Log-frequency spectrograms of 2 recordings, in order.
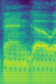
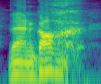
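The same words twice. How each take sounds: First: The name is said with an American pronunciation. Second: The name is said imitating a Dutch pronunciation. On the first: The speaker calls it wrong. "if you are Dutch, you don't pronounce it Van Gogh" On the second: The speaker calls it right. "It's more like Van Gogh. I can't quite do the accent"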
